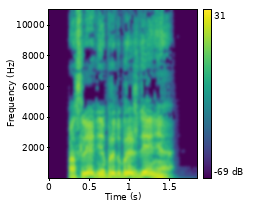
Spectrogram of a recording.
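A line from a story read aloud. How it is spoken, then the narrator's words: Shouted from a well. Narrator (Russian): крикнули из колодца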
